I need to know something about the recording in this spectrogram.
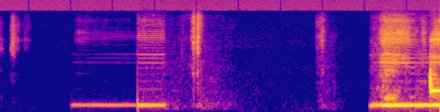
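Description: A steady low electronic tone, like a telephone line tone, sounding for about a second with a sharp click partway through. After a short silence it starts again near the end.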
